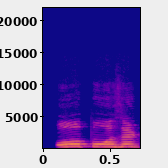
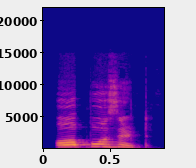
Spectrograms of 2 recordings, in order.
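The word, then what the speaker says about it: opposite: कई बोलते पोसट है कई कहते हैं कि यह अपोजिट है अपोजिट है अपोजिट नहीं होता ऑपोजिट ऑपोजिट कैसे बोलोगे करेक्ट यह गलत है यह प्रोनंसिएशन गलत है सही क्या है ऑपोजिट अपोजिट य प्र पिट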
